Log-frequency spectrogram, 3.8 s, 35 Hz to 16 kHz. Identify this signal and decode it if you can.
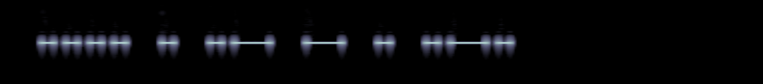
Morse code, heard as a keyed tone, about 20 wpm, 700 Hz. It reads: HEATER
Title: Difficult Words with Hints - 20wpm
